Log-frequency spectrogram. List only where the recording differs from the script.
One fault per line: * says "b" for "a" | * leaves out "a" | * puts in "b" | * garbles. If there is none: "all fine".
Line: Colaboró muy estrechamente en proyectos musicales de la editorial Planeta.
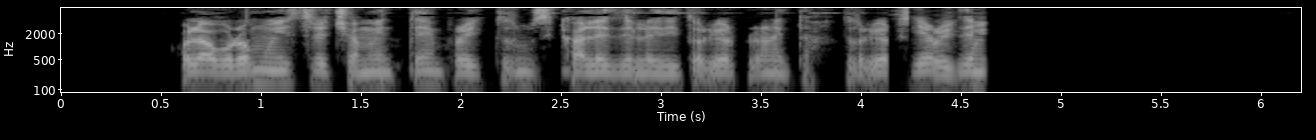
* garbles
